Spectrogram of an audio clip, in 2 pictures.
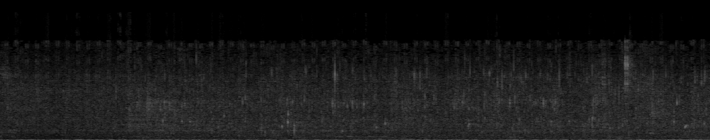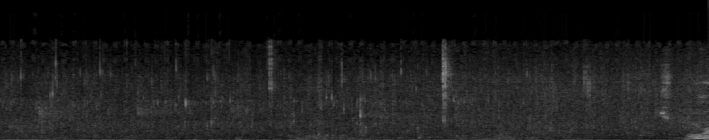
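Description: Character swimming through water in the video game Conan: steady sloshing and trickling water continues for the whole stretch, moderately loud and close, with a few splashier surges near the end.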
